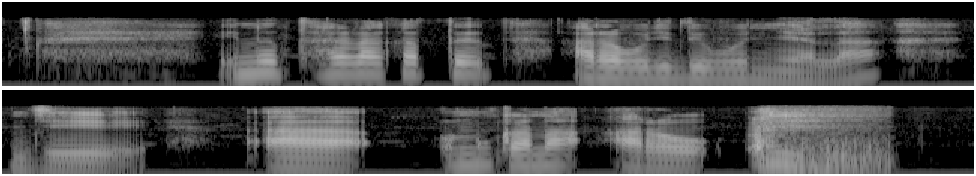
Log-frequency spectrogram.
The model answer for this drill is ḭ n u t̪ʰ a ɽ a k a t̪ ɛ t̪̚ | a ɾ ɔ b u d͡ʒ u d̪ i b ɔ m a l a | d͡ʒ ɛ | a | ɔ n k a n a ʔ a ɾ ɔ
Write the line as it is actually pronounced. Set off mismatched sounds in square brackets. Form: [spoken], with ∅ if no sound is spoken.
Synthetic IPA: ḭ n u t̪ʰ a ɽ a k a t̪ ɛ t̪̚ | a ɾ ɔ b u d͡ʒ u d̪ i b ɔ [ɲ] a l a | d͡ʒ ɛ | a | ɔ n k a n a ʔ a ɾ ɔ

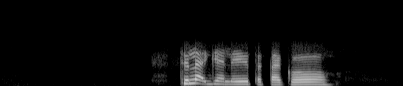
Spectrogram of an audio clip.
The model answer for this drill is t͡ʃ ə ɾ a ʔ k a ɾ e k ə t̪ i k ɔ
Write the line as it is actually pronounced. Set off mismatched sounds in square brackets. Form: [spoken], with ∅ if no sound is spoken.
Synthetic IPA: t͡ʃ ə [l] a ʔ [ɡ] a [l] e [p] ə t̪ [a] k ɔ

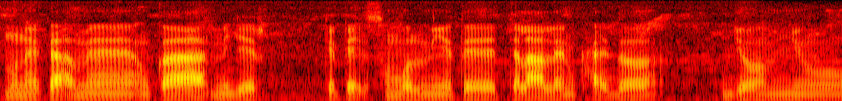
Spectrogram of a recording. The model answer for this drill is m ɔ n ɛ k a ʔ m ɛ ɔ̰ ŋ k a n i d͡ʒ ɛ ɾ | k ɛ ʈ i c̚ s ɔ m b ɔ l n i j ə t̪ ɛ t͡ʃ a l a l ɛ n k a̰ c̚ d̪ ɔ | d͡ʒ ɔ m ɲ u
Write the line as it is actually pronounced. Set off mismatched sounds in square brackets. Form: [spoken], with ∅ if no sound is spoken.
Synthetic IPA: m ɔ n ɛ k a ʔ m ɛ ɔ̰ ŋ k a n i d͡ʒ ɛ ɾ | k ɛ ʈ [ɛ] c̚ s ɔ m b ɔ l n i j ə t̪ ɛ t͡ʃ a l a l ɛ n [kʰ] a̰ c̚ d̪ ɔ | d͡ʒ ɔ m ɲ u

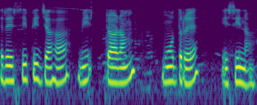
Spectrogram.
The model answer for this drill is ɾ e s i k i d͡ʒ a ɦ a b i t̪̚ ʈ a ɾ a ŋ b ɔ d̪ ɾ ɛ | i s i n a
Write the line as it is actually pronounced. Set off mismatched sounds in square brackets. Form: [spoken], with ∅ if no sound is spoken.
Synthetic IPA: ɾ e s i [p] i d͡ʒ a ɦ a [m] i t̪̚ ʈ a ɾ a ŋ [m] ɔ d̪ ɾ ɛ | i s i n a

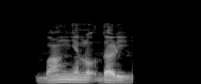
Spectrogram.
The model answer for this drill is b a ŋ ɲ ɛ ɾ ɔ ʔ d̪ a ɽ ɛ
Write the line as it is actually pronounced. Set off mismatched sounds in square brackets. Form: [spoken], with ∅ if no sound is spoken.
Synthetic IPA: b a ŋ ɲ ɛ [l] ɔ ʔ d̪ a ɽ [i]

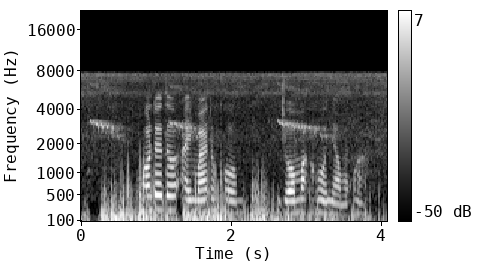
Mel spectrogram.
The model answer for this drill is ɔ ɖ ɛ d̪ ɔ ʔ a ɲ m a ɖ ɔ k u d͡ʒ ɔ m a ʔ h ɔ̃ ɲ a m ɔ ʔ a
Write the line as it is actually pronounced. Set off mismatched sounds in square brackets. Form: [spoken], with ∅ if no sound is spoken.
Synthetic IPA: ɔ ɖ ɛ d̪ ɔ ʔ a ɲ m a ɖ ɔ k [ɔ] d͡ʒ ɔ m a ʔ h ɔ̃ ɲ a m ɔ ʔ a

